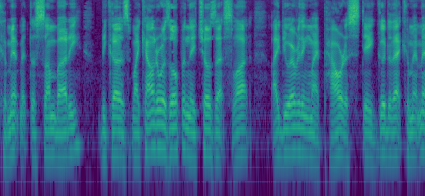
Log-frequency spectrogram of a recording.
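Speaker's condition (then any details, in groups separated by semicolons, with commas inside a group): No condition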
